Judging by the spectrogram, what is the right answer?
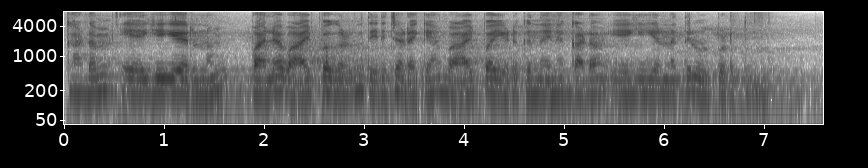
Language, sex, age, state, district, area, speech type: Malayalam, female, 45-60, Kerala, Thiruvananthapuram, urban, read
